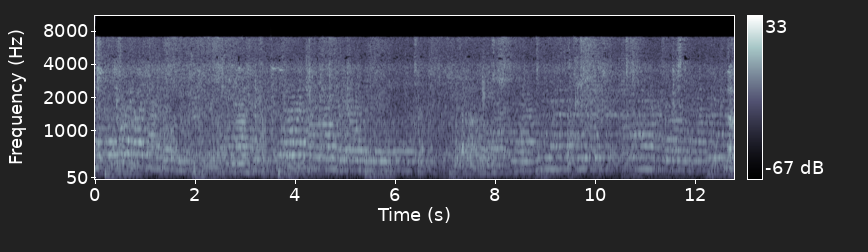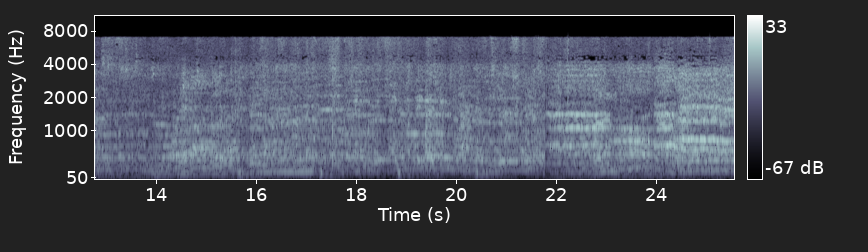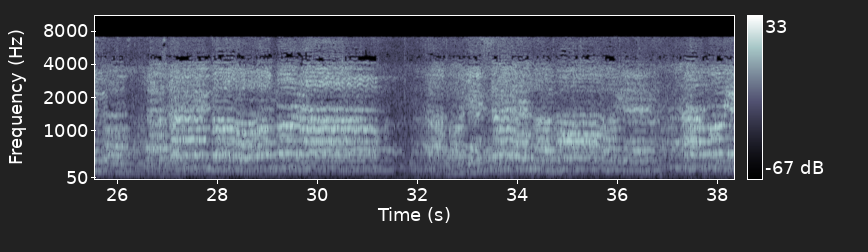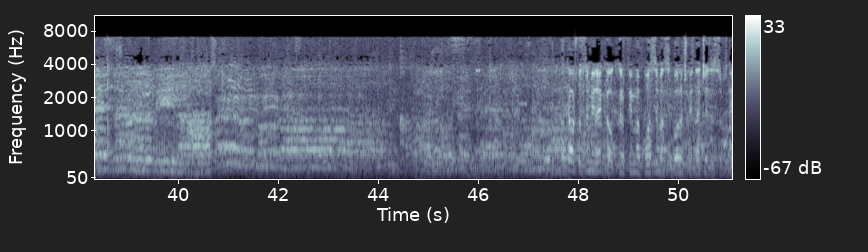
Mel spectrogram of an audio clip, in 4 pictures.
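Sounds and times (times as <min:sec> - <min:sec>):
group singing slow song: 0:00.0 - 0:48.7.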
